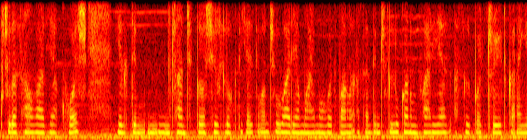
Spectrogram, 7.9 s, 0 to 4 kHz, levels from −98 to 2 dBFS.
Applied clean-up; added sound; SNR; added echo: none; none; none; none.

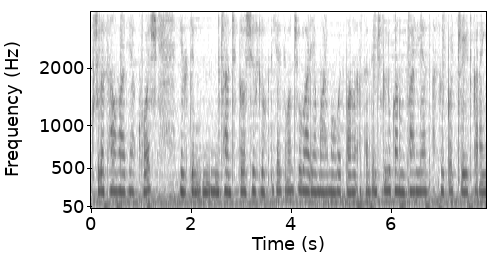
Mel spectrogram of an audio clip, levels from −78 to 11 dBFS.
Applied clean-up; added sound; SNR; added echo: none; Drum kit; 16 dB; reverberation time 1.0 s.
